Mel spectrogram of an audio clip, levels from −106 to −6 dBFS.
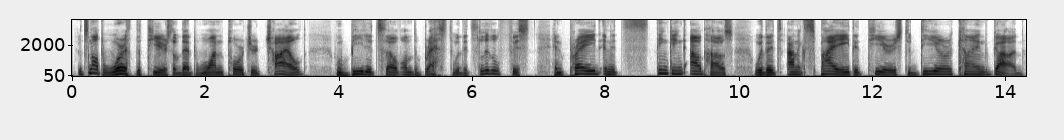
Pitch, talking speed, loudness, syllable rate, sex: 125 Hz, 145 wpm, -21 LUFS, 3.6 syllables/s, male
